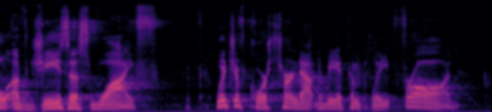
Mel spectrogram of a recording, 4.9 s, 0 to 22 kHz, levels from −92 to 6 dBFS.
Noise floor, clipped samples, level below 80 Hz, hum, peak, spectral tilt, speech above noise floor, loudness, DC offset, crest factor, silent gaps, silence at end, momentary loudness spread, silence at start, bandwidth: -69 dBFS; under 0.1%; -72 dBFS; none; -24 dBFS; -5 dB/octave; 28 dB; -42 LUFS; under 0.1%; 20 dB; none; 0.35 s; 11 LU; 0 s; 19 kHz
